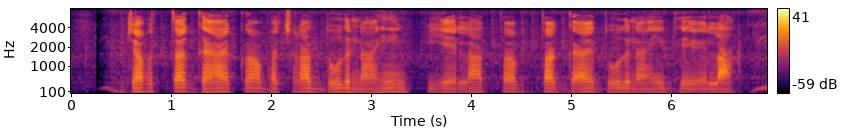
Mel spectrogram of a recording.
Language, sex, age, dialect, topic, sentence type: Bhojpuri, male, 18-24, Western, agriculture, statement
